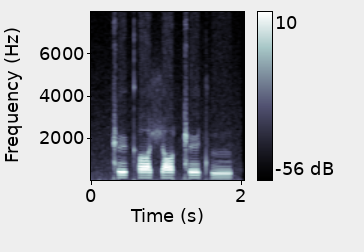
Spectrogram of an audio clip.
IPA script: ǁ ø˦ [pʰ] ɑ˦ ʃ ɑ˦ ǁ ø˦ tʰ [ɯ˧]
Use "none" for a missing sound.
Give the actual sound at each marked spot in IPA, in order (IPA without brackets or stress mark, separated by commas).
kʰ, ɯ˧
